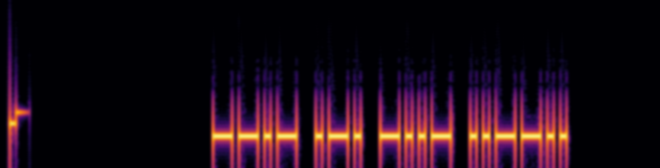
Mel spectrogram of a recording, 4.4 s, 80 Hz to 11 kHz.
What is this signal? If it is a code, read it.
Morse code, heard as a keyed tone, about 28 wpm, 700 Hz. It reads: QRX?
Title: Q-Codes 28wpm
